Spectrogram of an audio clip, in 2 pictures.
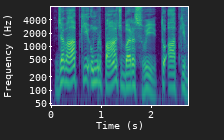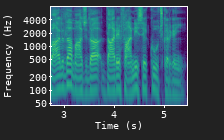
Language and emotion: Urdu, neutral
